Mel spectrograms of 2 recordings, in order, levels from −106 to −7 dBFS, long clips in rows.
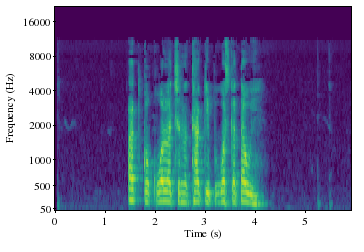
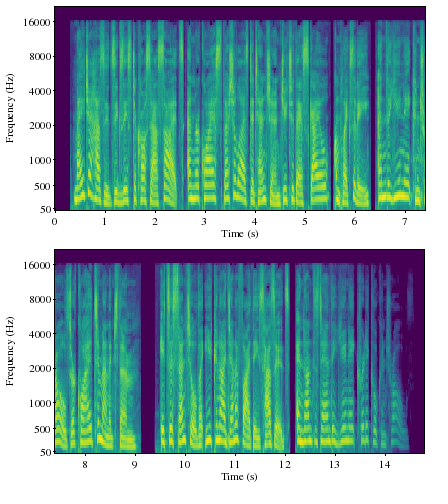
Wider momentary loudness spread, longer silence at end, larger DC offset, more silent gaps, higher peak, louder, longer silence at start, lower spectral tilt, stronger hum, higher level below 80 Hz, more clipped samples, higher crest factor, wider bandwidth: about the same, 8 LU vs 6 LU; first, 1.75 s vs 0.6 s; neither; second, none vs 6.32-6.39 s, 9.12-9.39 s, 12.11-12.19 s; about the same, -4 dBFS vs -2 dBFS; second, -22 LUFS vs -16 LUFS; first, 1.45 s vs 0.4 s; about the same, -5 dB/octave vs -4 dB/octave; neither; second, -68 dBFS vs -48 dBFS; neither; first, 20 dB vs 14 dB; second, 11.5 kHz vs 16.5 kHz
